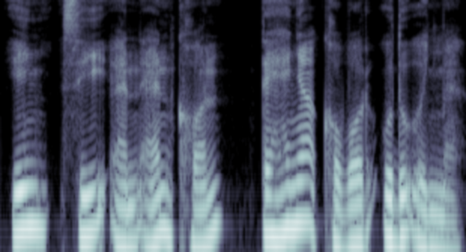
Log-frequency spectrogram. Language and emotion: Santali, neutral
